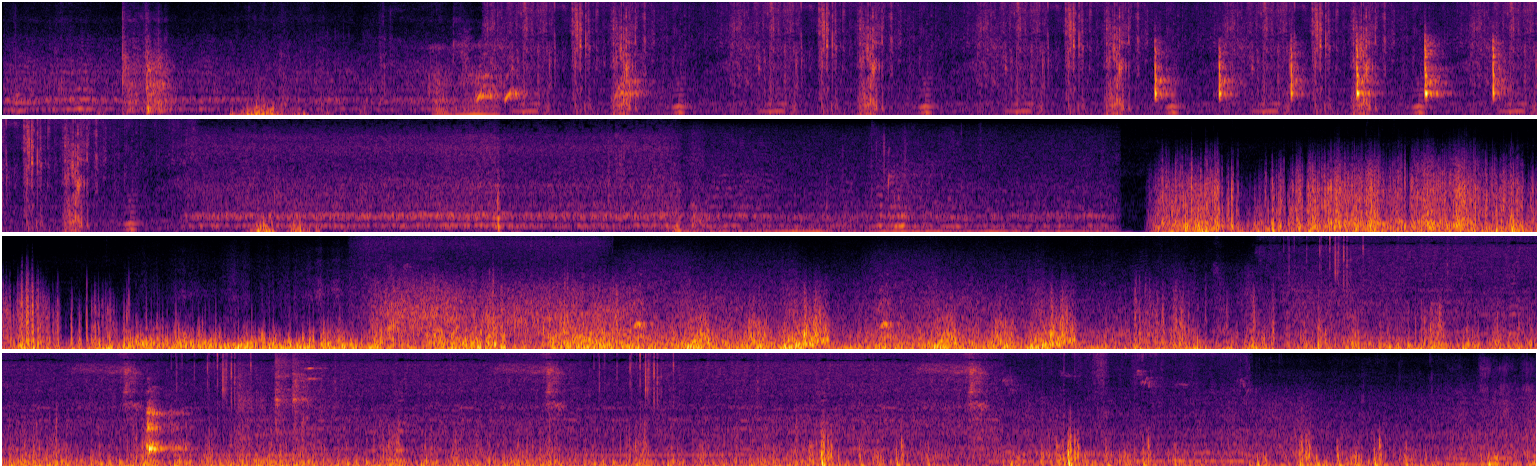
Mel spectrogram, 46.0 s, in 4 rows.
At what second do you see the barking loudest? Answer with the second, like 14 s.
36 s.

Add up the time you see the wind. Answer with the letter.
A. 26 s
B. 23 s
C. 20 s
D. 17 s
A.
